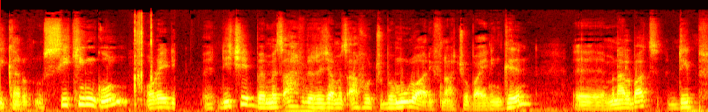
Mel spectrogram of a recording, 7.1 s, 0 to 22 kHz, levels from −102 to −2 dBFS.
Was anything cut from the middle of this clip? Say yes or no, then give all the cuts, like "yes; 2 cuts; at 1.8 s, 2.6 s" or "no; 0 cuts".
yes; 1 cut; at 1.8 s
